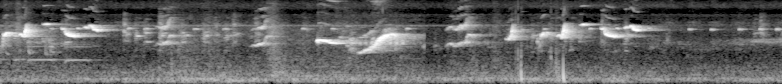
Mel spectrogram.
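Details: Common green magpie kept in an aviary and fitted with a leg ring, giving varied chirps and bright whistled slurs that dip and rise, loud phrases broken by short gaps, faint background hum.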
